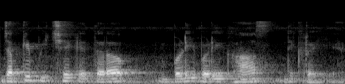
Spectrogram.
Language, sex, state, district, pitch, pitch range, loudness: Hindi, male, Bihar, Bhagalpur, 135 Hz, 115-155 Hz, -18 LUFS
